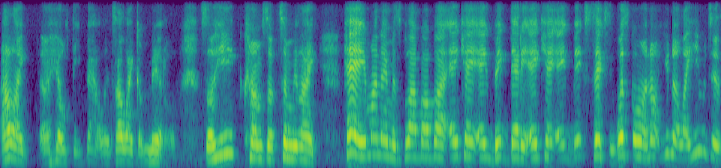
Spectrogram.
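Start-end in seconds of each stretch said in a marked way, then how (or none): 4.6-8.9 put-on brash delivery, laid on thick, over the top. Retelling how a guy at Walmart approached her: imitating someone coming on too strong. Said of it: "he came on way too strong".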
